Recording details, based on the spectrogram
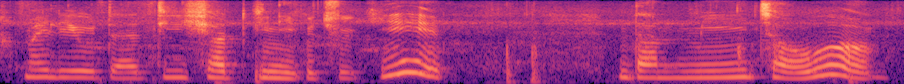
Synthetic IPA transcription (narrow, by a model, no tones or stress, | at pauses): mʌjleewʈaʈisʌʈkinekot͡sʰuki | d̪ʌmːit͡sʰʌw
